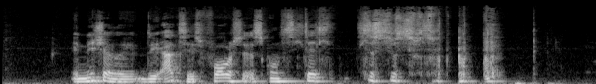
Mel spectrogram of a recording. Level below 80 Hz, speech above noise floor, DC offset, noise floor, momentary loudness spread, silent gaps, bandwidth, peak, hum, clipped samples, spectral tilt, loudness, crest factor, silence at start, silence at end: -38 dBFS; 27 dB; under 0.1%; -41 dBFS; 9 LU; none; 16.5 kHz; 0 dBFS; none; under 0.1%; -5 dB/octave; -15 LUFS; 16 dB; 0.05 s; 0.35 s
